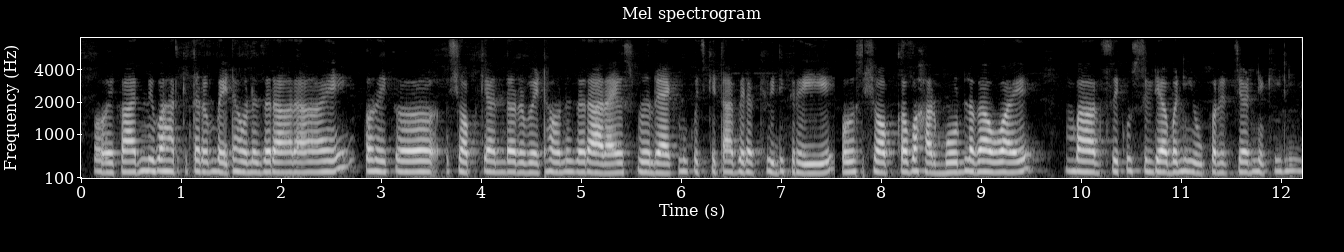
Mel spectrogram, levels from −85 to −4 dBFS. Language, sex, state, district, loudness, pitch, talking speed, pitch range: Hindi, female, Chhattisgarh, Kabirdham, -24 LUFS, 215 Hz, 260 wpm, 210-225 Hz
